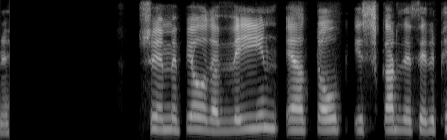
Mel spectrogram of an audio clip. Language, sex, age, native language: Icelandic, female, 12, Icelandic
